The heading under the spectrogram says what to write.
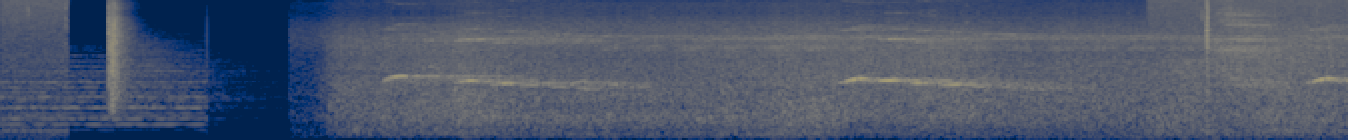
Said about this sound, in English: Wow, it's so relaxing. It's a bird called Akashobin. As they have a red beak and body, they are also known as firebird. You can find them in Ogimi village.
